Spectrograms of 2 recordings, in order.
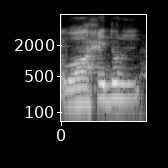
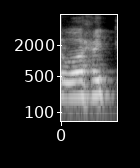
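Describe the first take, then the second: First: The word ends with a final un sound. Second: The word ends on the d without a final un. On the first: The word is not at a pause. "যদি অক্ফ না করি" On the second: The word stands at a pause. "অক্ফ যদি করি তাহলে হবে ওয়াহিদ"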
